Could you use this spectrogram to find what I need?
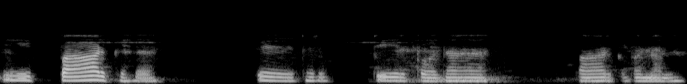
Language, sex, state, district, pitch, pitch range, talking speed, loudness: Hindi, female, Bihar, Muzaffarpur, 160 Hz, 155-170 Hz, 85 wpm, -21 LUFS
